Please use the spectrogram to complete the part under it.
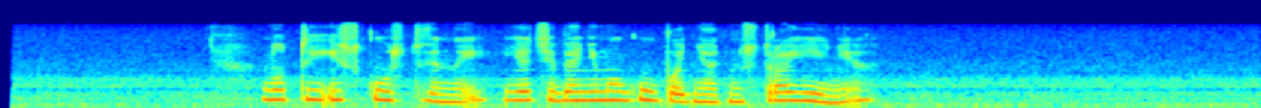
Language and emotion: Russian, sad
